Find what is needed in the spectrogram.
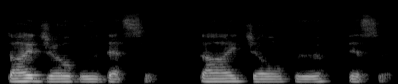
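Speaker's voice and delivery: "Daijoubu desu" said slowly, syllable by syllable; clear, slow teacher demo; slow model phrase. Shown as a demonstration. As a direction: draw out "Daijoubu desu" for learners. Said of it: "say these others slowly too".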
